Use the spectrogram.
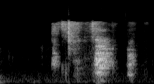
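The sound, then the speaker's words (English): A Labrador dog lets out a quick series of sharp barks: a longer rough burst followed by two short yaps, with no talking underneath. “What kind of dog you got there? Let's talk about your dog, baby. What kind? It's a Labrador.”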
